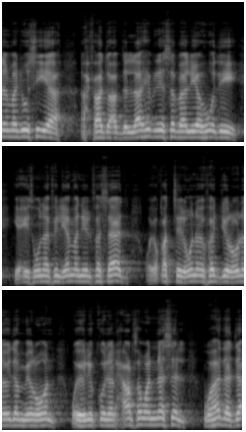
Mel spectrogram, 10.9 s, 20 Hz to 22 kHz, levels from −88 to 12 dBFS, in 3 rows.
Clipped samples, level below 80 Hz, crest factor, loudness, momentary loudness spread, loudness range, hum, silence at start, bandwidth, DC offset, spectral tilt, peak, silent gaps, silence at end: under 0.1%; -80 dBFS; 16 dB; -23 LUFS; 8 LU; 3 LU; none; 0 s; 12 kHz; under 0.1%; -5.5 dB/octave; -6 dBFS; none; 0 s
